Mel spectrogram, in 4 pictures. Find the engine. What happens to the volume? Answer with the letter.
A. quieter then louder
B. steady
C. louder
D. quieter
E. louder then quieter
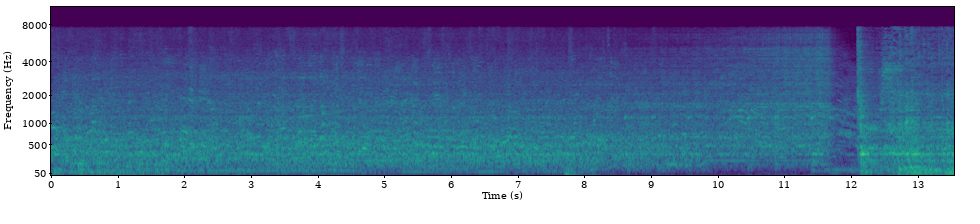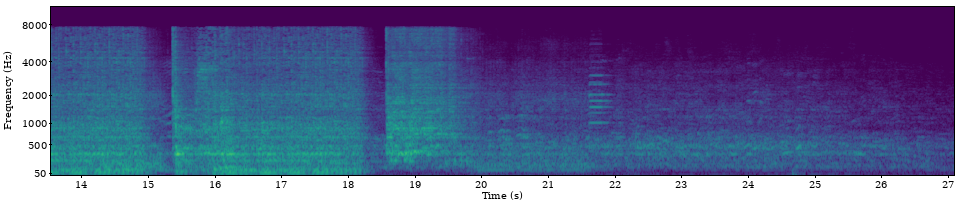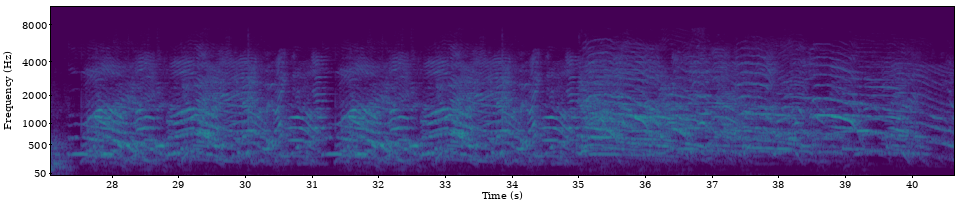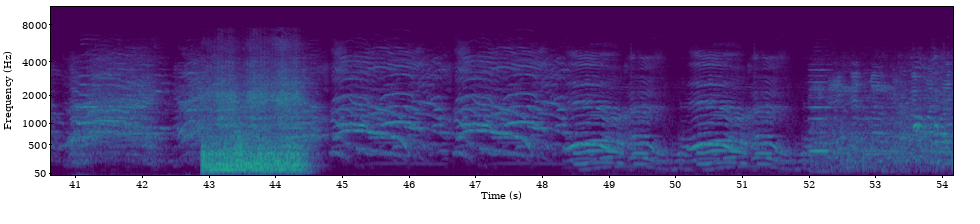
C.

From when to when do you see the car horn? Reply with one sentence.
You can hear the car horn from 14.4 to 15.3 s, from 19.8 to 21.9 s and from 42.9 to 44.5 s.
